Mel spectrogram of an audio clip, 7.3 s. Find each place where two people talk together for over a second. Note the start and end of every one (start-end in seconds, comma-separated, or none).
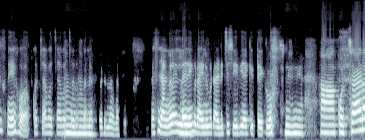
none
